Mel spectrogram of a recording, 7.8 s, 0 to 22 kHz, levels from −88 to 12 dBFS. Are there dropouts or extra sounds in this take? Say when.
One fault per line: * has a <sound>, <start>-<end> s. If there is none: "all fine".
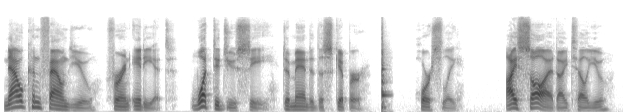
* has a tap, 4.8-4.9 s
